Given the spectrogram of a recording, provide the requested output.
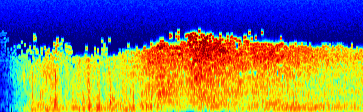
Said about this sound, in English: This is what Sudan's capital sounded like this weekend and today. The loud whir of jets followed by explosions.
